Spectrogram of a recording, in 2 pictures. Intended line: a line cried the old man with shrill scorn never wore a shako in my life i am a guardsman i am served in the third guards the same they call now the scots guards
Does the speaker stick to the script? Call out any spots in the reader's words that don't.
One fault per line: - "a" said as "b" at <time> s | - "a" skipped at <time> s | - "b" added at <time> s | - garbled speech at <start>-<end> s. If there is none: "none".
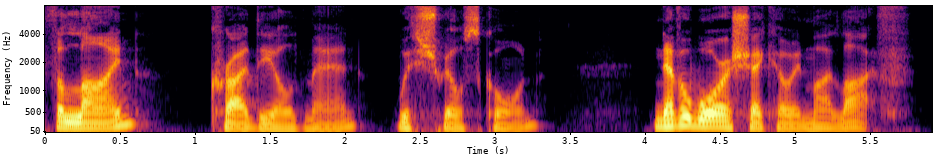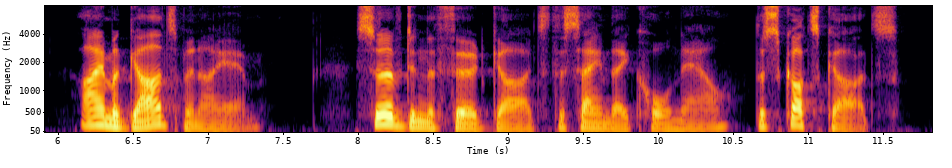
- "a" said as "the" at 0.0 s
